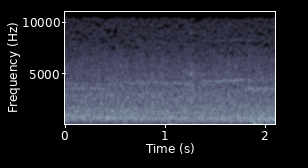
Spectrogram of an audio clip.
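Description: Arena crowd cheering, a steady wash of crowd noise after a home-team basket.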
